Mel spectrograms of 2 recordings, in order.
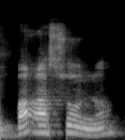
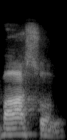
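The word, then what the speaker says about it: بأس: So the word is ba'asun, which means punishment. Always nouns are made with two dhammas here. And the sound is ba'asun, not basun, because there is a hamza there.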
